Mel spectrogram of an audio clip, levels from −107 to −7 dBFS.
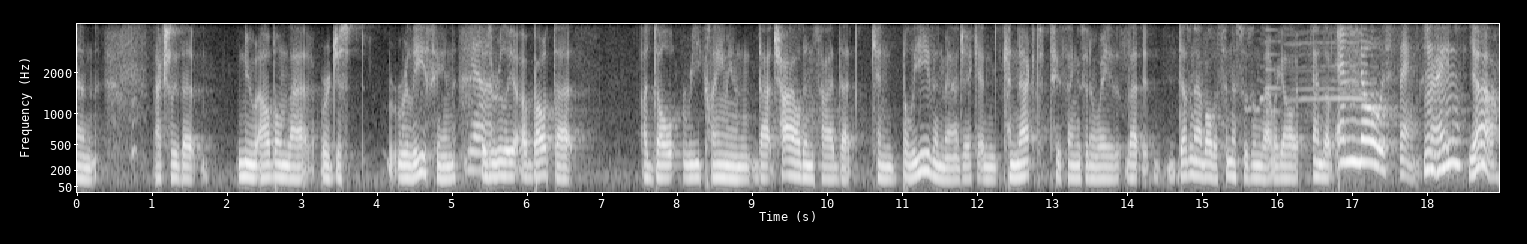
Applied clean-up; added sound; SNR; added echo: none; Harmonica; 17 dB; none.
